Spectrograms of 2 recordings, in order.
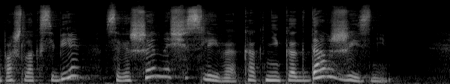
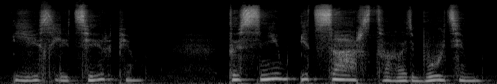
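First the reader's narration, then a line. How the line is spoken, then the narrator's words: Sleepy whisper. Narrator (Russian): прошептала, засыпая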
